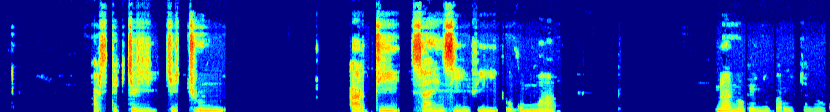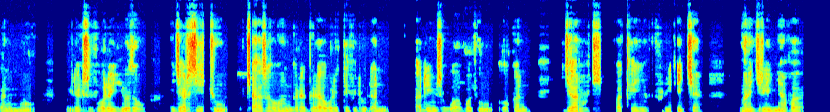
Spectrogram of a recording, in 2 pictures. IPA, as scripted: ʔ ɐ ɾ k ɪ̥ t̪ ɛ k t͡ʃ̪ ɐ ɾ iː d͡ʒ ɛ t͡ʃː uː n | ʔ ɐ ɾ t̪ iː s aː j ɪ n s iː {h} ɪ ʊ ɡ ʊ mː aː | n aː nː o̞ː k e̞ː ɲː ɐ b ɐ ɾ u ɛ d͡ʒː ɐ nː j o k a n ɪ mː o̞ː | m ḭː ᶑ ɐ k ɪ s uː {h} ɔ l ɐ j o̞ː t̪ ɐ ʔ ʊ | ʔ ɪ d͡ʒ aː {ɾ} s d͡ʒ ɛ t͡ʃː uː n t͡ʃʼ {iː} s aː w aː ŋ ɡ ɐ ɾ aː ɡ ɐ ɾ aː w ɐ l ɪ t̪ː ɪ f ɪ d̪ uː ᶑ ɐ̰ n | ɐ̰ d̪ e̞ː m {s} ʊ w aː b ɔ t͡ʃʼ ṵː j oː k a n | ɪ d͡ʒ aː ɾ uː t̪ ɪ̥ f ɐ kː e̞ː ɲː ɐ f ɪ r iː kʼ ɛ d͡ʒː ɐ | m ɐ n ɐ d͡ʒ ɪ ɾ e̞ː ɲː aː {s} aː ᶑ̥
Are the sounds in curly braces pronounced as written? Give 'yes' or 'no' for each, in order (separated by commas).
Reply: no, no, yes, no, yes, no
